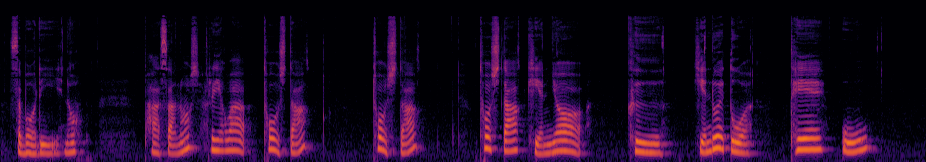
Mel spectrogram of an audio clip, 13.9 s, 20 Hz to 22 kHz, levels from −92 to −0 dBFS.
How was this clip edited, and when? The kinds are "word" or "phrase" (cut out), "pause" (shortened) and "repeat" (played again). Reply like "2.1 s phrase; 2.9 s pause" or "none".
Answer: none

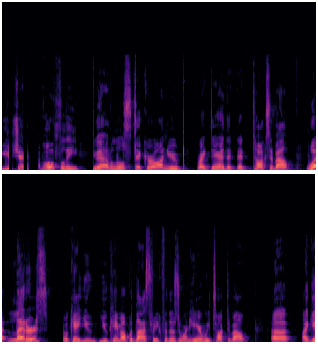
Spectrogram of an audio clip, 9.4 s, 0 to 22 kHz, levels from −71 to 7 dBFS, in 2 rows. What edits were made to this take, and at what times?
none

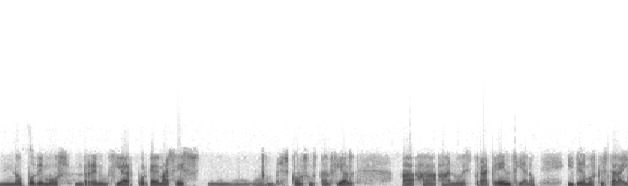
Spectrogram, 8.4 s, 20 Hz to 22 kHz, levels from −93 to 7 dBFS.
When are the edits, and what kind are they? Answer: none

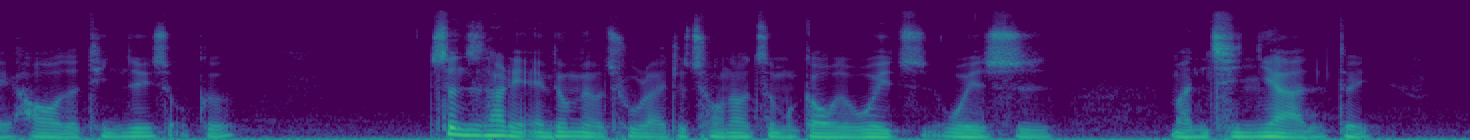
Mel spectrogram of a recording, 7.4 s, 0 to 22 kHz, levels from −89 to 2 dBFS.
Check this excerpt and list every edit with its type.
2.8 s word

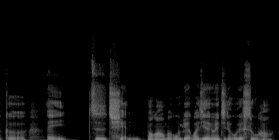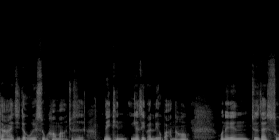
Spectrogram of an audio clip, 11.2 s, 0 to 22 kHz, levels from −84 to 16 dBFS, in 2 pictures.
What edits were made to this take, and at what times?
none

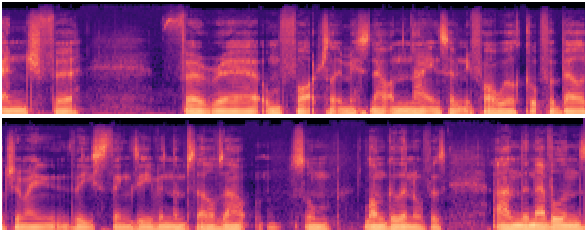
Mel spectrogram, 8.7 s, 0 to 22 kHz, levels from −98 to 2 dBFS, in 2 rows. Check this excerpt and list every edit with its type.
none

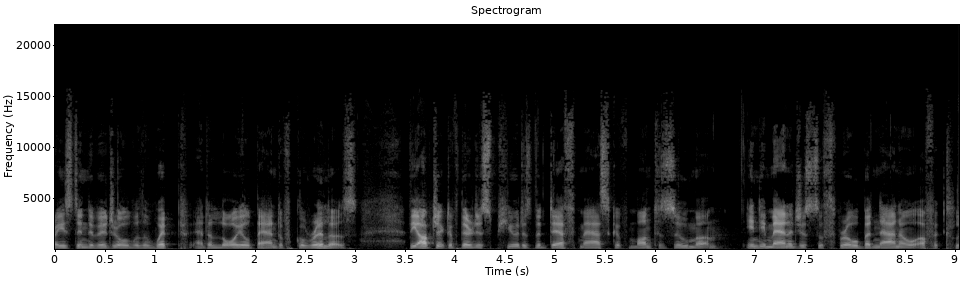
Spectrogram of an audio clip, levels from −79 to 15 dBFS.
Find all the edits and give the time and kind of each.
none

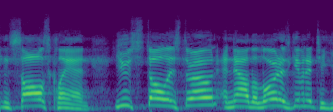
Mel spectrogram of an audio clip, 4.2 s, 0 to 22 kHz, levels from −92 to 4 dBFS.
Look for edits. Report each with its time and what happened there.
none

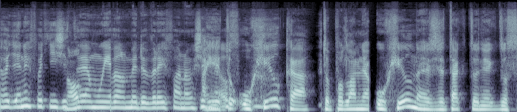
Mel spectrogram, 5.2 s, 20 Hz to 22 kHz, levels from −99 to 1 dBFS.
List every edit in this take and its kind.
1.1 s word; 3.2 s word; 3.7 s word

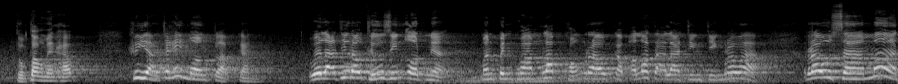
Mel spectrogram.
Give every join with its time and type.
3.0 s pause

